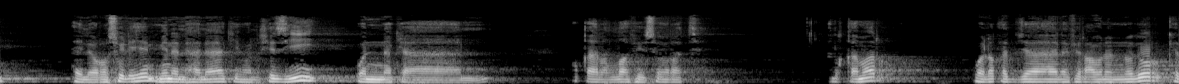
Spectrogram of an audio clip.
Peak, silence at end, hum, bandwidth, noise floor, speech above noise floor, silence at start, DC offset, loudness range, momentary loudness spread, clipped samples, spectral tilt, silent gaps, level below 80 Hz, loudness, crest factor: -2 dBFS; 0 s; none; 10.5 kHz; -63 dBFS; 47 dB; 0 s; under 0.1%; 9 LU; 18 LU; under 0.1%; -6.5 dB/octave; none; -48 dBFS; -17 LUFS; 16 dB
